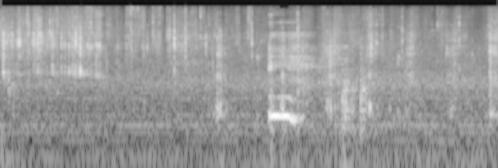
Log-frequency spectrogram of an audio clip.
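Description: Crunchy biting and chewing of raw onion, with small crackles of papery onion skin being peeled. A short vocal hum or exclamation comes a little before the middle and is the loudest moment.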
